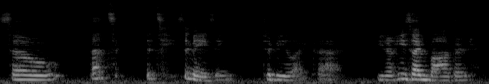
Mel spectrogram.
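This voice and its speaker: A woman speaks at a moderate pace and medium pitch, her dark, mellow tone marked by vocal fry, with fairly even intonation but big swings in loudness. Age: 70s. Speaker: retired teacher. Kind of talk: casual talk to camera.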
